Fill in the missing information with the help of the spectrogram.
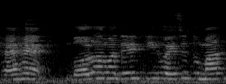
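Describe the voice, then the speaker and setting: A man's voice: very high-pitched, level tone, fast talker, pushed and bright. Man playing an eager young villager. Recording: echoey hall from far off, background noise.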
